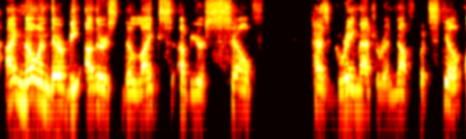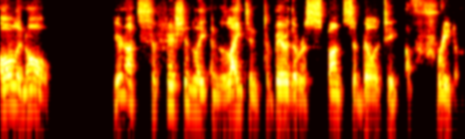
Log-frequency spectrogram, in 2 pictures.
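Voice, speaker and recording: A male stage actor as a threatening policeman with a medium-pitched voice. He speaks sternly and proudly, as an officer who will not stand being insulted. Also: normal speed, slightly rough, natural voice. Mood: condescending. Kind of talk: readers theater stage acting.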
